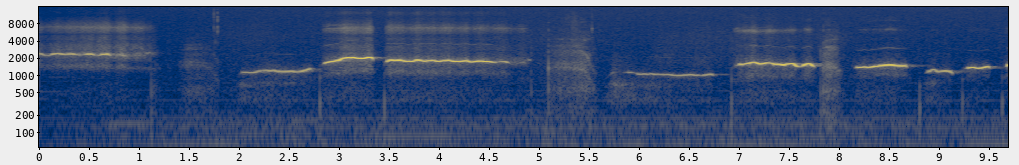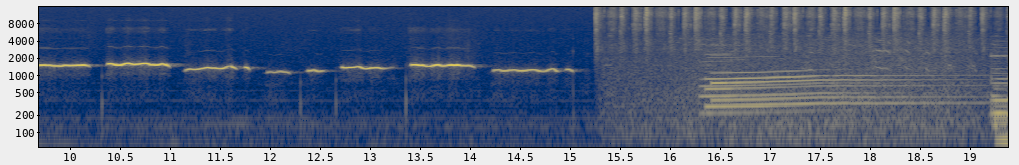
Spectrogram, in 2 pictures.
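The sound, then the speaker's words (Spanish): A single person whistles a slow, wandering melody in clear sustained notes, fairly loud, for about fifteen seconds before the sound cuts abruptly into a bright, harsh burst of other audio. “y cuando no pudo recordar las palabras, hubo una melodía que permaneció en su cabeza y que silbó casi hasta los últimos días.”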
